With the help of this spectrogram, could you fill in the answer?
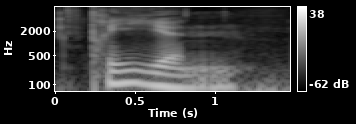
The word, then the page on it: drien: Kordel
